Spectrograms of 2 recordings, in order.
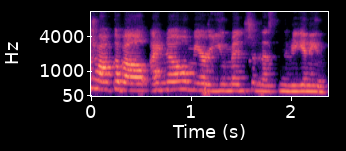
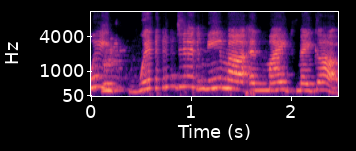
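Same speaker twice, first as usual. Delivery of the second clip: plain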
